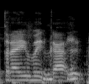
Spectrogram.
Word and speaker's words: Tribeca: Eso, Tribeca.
